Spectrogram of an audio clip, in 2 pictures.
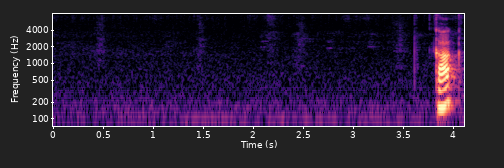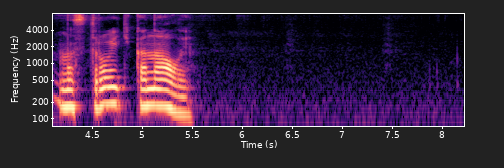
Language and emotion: Russian, neutral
